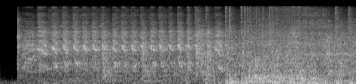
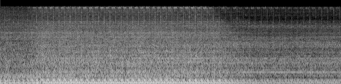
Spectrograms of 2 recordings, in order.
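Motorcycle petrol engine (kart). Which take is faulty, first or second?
first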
